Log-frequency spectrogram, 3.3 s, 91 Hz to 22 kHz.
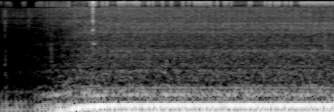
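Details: Heater blower motor of a Toyota Corolla AE100 spins up into a loud steady low hum with the ignition on, from dirt and foam debris fouling the motor and fan; the motor is removed and cleaned.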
